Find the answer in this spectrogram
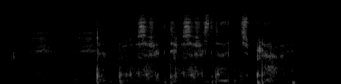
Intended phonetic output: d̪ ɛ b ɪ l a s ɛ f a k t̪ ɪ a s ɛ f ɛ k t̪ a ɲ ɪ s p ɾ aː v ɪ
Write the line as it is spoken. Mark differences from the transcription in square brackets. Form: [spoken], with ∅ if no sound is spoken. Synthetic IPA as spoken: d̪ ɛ b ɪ l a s ɛ f [ɛ] k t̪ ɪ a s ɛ f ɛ k t̪ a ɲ [i] s p ɾ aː v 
